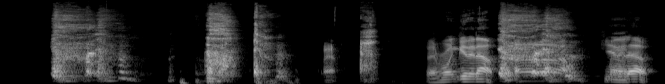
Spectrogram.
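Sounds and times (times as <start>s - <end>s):
person choking cough from drink down the wrong pipe: 0.5s - 3.0s, 5.0s - 5.9s
gasping catches of breath: 3.6s - 3.8s
speech: 4.4s - 6.6s.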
